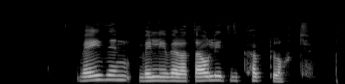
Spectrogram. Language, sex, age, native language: Icelandic, female, 30-39, Icelandic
